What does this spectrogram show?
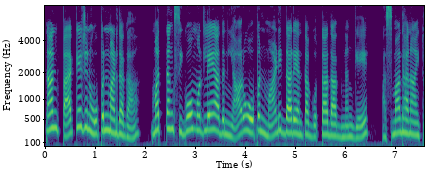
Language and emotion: Kannada, disgusted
